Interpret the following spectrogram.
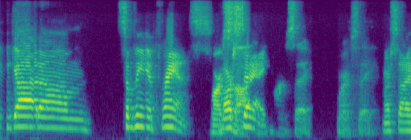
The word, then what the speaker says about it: Marseille: Marseille, how you say it.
